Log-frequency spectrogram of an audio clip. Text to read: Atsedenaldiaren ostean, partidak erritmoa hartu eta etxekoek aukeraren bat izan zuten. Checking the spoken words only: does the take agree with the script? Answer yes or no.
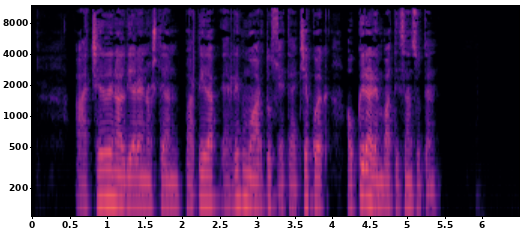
yes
